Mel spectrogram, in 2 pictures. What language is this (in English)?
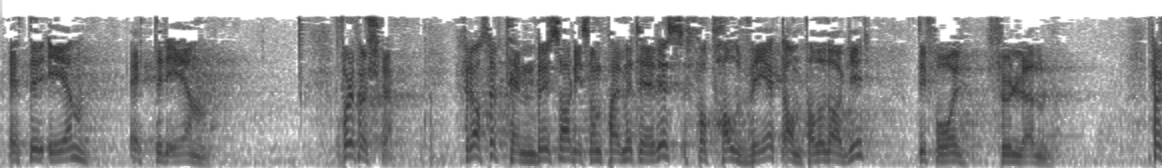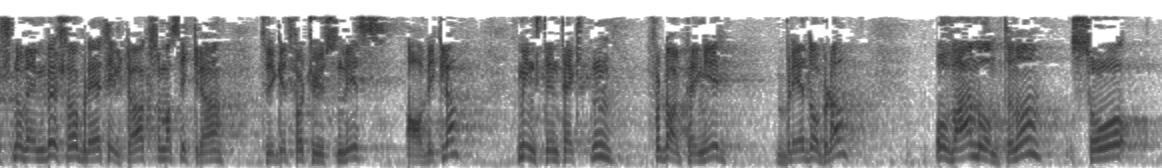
Norwegian Bokmål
